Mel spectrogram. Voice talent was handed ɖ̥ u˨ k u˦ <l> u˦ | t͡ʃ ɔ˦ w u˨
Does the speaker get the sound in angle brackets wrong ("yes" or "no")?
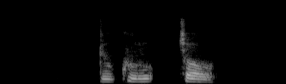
yes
